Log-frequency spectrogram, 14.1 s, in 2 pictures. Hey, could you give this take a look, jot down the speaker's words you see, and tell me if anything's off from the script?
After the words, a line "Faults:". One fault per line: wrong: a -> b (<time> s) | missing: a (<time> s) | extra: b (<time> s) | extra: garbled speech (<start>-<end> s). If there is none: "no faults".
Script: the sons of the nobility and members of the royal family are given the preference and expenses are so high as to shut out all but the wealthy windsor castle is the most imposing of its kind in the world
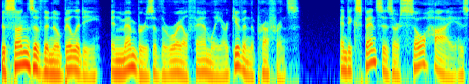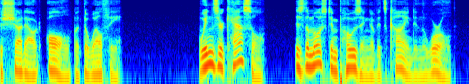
the sons of the nobility and members of the royal family are given the preference and expenses are so high as shut out all but the wealthy windsor castle is the most imposing of its kind in the world
Faults:
missing: to (7.0 s)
